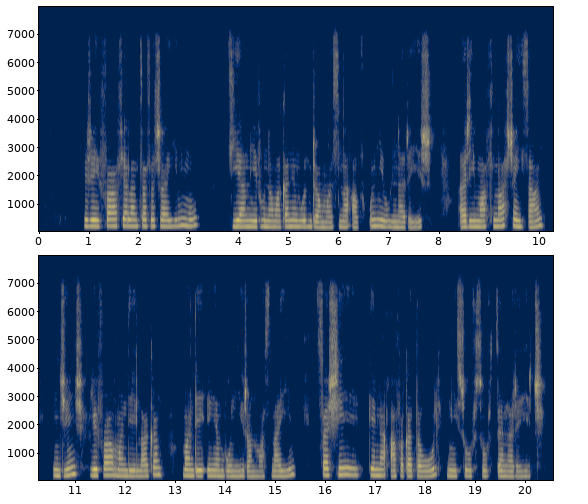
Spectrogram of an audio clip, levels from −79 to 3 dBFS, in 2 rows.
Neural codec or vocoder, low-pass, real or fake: codec, 16 kHz, 4.8 kbps, FACodec; 7.2 kHz; fake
